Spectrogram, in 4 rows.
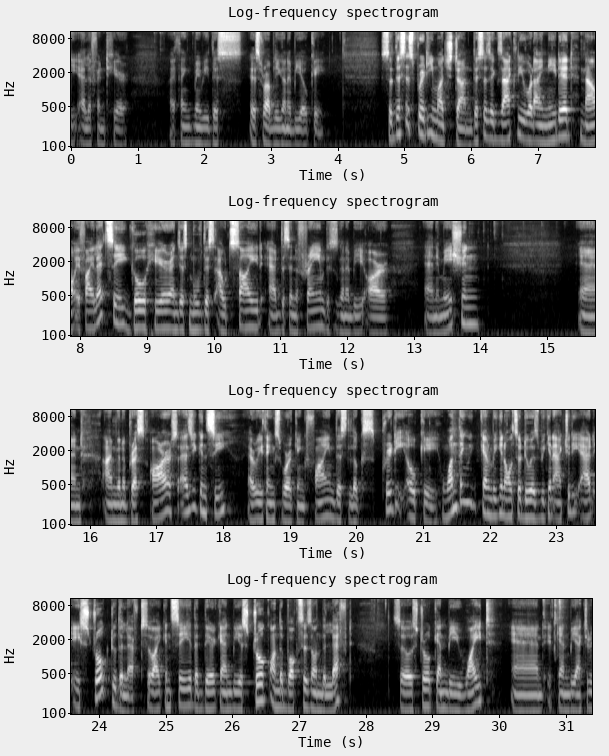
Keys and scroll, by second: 7.3 space, 7.7 v, 8.4 alt+v, 10.3 alt+super+g, 10.9 alt+super+r, 13.0-14.5 typing, 14.7 super+3, 15.1 super+r, 15.8 r, 16.5 r, 20.3 super+2, 28.2 f, 28.8 Tab, 30.3-31.1 typing.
